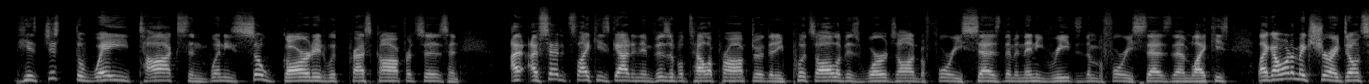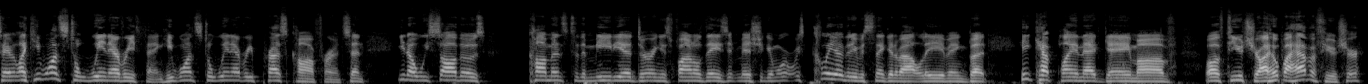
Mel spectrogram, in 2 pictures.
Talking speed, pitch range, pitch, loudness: 245 wpm, 150-185 Hz, 165 Hz, -27 LUFS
